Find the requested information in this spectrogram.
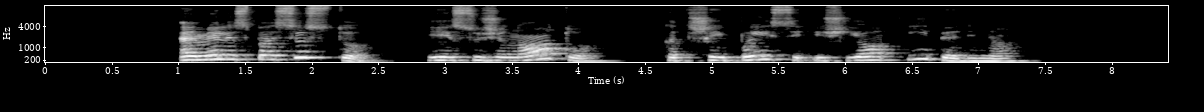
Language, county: Lithuanian, Klaipėda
